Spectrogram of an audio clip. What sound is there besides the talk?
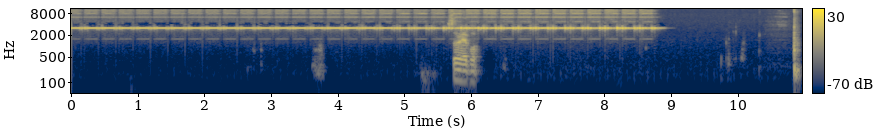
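fire alarm being tested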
